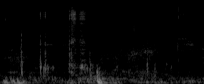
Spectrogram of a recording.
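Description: Footsteps and rubbing handling noise from a hand-held phone while walking across a hard floor: soft, irregular taps and scratches, loudest about a second in.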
